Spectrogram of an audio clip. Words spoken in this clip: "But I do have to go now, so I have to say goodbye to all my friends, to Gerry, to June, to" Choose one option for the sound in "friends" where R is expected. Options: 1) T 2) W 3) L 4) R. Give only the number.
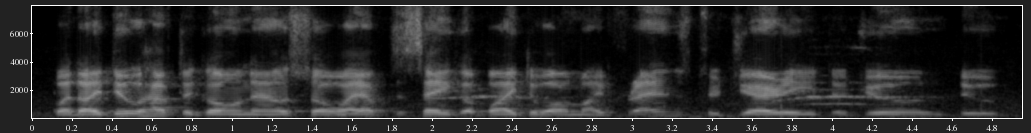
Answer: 4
